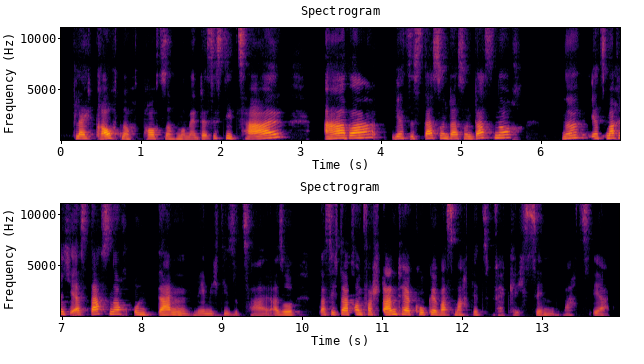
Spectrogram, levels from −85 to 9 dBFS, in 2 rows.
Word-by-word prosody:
vielleicht 200 -1 0
braucht 210 +4 +5
noch 160 -3 -5
braucht's 190 0 -1
noch 155 -1 -7
'n - - -8
Moment. 140 -1 -9
Das 175 +2 -4
ist 210 +1 -9
die 210 -2 -2
Zahl, 225 - +5 0.5
aber 250 +5 +5
jetzt 210 0 -5
ist 195 +2 -10
das 230 +1 +2
und 215 -2 -2
das 200 0 0
und 190 -2 -4
das 260 +2 +1
noch, 270 +3 -1 0.5
ne? 260 +6 -2
Jetzt 210 +2 -4
mache 230 +1 +2
ich 225 - -7
erst 195 - -1
das 230 +1 +4
noch 220 0 -2
und 185 -2 -6
dann 160 -5 +2
nehme 135 -2 -8
ich 130 0 -16
diese 130 -1 -14
Zahl. 120 0 -12
Also, 155 +1 -3 0.3
dass 185 +2 -6
ich 200 - -7
da 200 -1 +3
vom 205 -1 -2
Verstand 190 +2 +2
her 195 -2 +4
gucke, 195 -2 -2
was 165 0 -2
macht 160 -2 -9
jetzt 150 0 -13
wirklich 130 +1 -16
Sinn? 140 +3 -9
Macht's 140 +1 -17
eher - - -9
195 Hz, 205 wpm, -21 LUFS, 160-220 Hz, 0.5 s, braucht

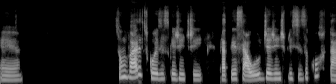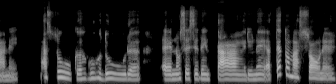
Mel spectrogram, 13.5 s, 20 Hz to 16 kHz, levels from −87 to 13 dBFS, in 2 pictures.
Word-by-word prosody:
É. 150 0 -6 1.9
São 250 0 -2
várias 235 +8 +7
coisas 190 -2 -1
que 185 - -5
a - - -1
gente, 170 -3 -3 0.3
pra 165 0 +4
ter 185 +3 -3
saúde, 165 +7 +3
a 195 - +3
gente 190 +1 0
precisa 185 0 -7
cortar, 275 +3 -2
né. - - -9 0.5
Açúcar, 195 -5 -2
gordura, 185 -4 -4 0.4
eh, 170 -1 +2
não 180 +1 -2
ser 195 -1 -2
sedentário, 175 -2 +2
né, 175 +1 -2
até 335 +3 0
tomar 320 -8 +1
sol, 110 - +1
né. 95 0 -5
180 Hz, 115 wpm, -24 LUFS, 165-195 Hz, 1.9 s, várias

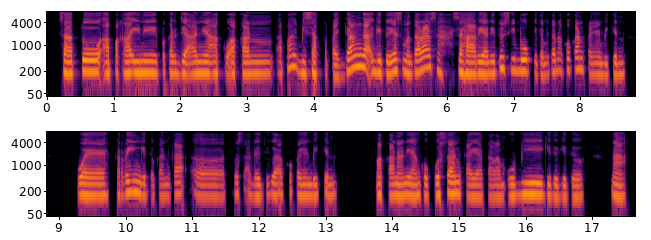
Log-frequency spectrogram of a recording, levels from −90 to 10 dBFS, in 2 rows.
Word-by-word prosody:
1 195 +2 +5
apakah 175 +1 0
ini 185 0 +3
pekerjaannya 175 0 +1
aku 175 0 -3
akan 175 0 0
apa, 245 +10 -2
bisa 175 0 0
kepegang 205 - +2
nggak, 255 -7 +6
gitu 185 -1 +2
ya 195 +4 +4
sementara 195 +5 +3
seh 220 -6 -5 0.2
seharian 175 -2 +3
itu 175 +8 0
sibuk 205 -2 +2
gitu 170 -2 -7
ya, - - -3
misal 190 +3 -4
aku 215 - -4
kan 230 0 -2
pengen 165 -1 -5
bikin, 160 +1 -4 0.6
kue 155 -1 +2
kering 180 +2 0
gitu 145 -3 -12
kan 150 +1 -9
Kak, 170 0 -4
eee, 145 -3 -6
terus 165 +1 -9
ada 150 0 -7
juga 155 +2 -4
aku - - -14
pengen 150 -1 -3
bikin, 150 +1 -5 0.6
makanan 155 -1 -1
yang 155 -1 +1
kukusan 160 +3 +1
kayak 145 -1 -4
talam 140 0 -6
ubi 165 +2 +3
gitu-gitu. 145 -1 -4 0.4
Nah, 150 -3 -2
170 Hz, 150 wpm, -24 LUFS, 155-180 Hz, 0.6 s, nggak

